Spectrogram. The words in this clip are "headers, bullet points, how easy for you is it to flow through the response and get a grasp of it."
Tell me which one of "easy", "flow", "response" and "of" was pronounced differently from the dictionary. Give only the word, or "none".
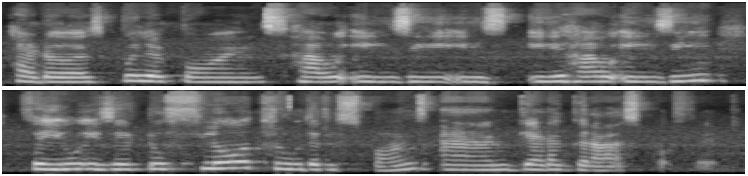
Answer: of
